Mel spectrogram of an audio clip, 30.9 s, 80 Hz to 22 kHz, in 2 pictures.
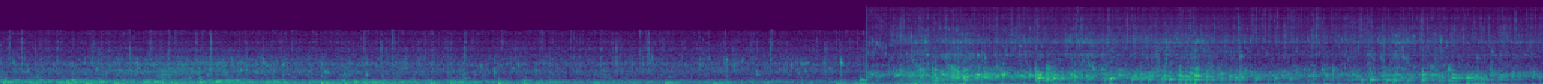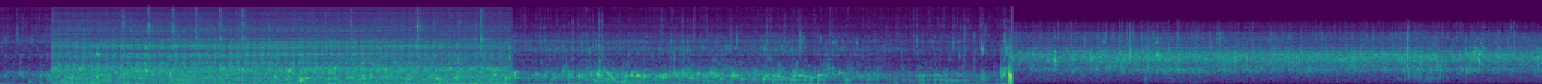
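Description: Water heard through a submerged camera: a muffled, gurgling and bubbling rush that changes abruptly several times as the clips change. A sharp click comes about 25 seconds in.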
